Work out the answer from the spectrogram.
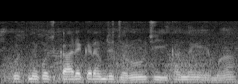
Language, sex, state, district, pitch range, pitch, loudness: Garhwali, male, Uttarakhand, Tehri Garhwal, 110-130 Hz, 115 Hz, -15 LUFS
